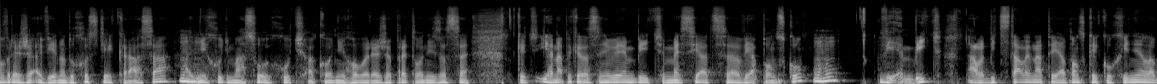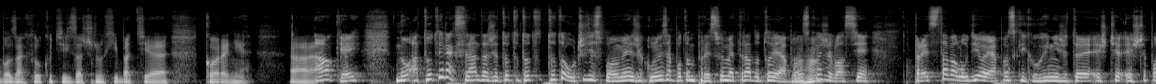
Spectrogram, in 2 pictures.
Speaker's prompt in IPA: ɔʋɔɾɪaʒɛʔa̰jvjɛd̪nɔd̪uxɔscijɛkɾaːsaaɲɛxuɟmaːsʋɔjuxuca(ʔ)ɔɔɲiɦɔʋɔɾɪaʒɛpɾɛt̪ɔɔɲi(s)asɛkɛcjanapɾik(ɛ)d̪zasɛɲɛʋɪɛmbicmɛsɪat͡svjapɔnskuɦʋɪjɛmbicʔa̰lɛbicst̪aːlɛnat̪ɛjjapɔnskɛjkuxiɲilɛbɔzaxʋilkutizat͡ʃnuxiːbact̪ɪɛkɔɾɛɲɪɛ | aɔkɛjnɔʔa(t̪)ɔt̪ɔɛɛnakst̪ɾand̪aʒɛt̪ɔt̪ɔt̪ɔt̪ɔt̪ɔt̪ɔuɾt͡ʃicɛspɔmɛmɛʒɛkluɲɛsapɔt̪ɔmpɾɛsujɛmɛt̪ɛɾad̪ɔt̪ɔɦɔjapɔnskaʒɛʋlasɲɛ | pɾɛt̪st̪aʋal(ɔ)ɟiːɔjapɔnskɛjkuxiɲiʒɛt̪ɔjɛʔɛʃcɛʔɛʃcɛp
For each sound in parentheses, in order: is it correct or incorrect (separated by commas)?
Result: incorrect, incorrect, incorrect, correct, incorrect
